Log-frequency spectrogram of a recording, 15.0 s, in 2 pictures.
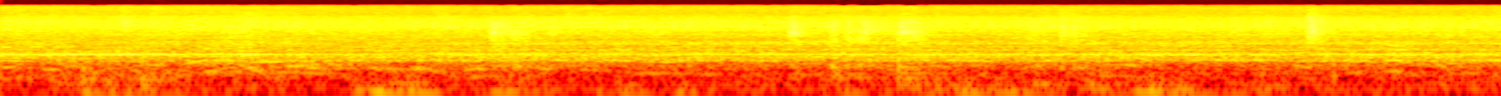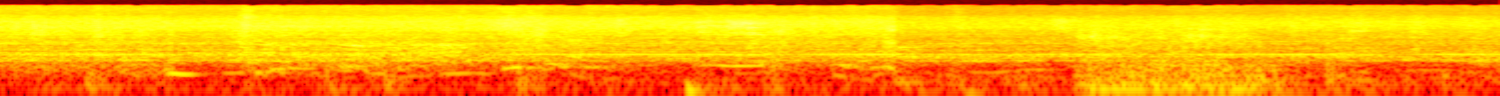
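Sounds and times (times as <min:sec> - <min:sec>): constant hum: 0:07.6 - 0:15.0
steady whooshing noise: 0:12.8 - 0:14.5.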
